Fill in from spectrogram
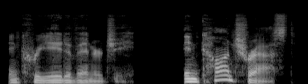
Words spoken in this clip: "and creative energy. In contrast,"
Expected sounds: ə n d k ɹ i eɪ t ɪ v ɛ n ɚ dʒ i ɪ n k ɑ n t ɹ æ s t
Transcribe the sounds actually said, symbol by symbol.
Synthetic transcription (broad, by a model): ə n k ɹ i eɪ t ɪ v ɛ n ɚ dʒ i ɪ n k ɑ n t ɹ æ s t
